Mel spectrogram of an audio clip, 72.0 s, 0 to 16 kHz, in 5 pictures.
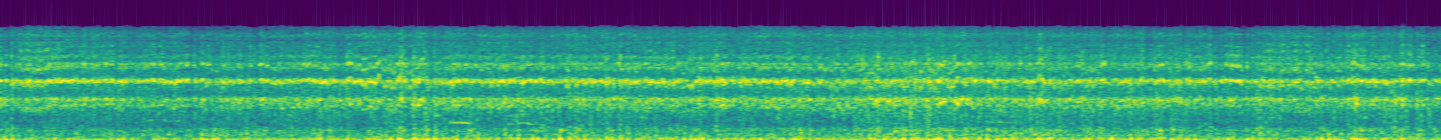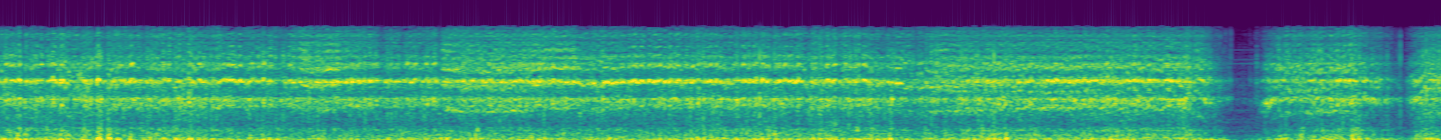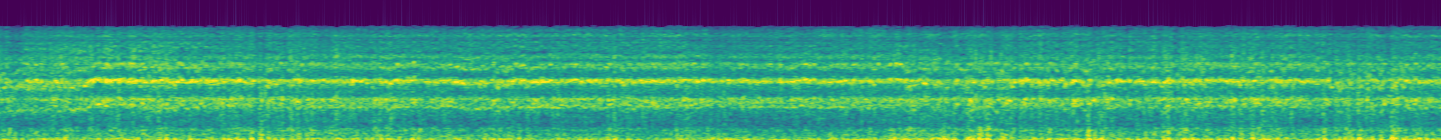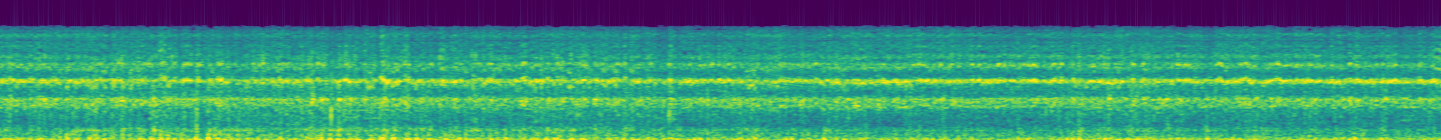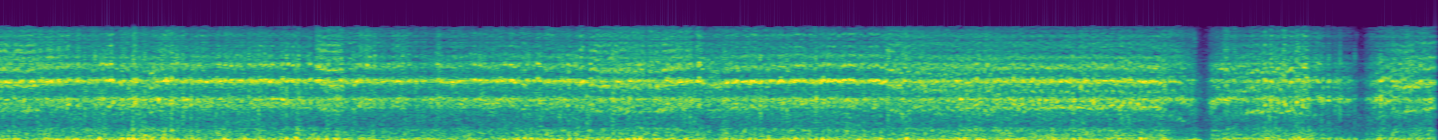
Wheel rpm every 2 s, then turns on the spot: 230, 230, 230, 230, 230, 230, 230, 230, 230, 220, 220, 230, 190, 140, 150, 230, 230, 230, 230, 230, 230, 230, 240, 230, 230, 230, 230, 230, 230, 230, 230, 230, 220, 220, 180, 110.
none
